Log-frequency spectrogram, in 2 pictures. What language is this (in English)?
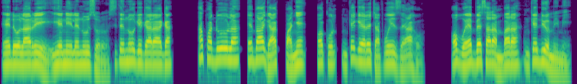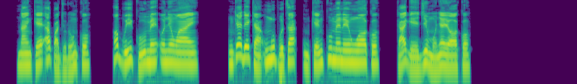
Igbo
